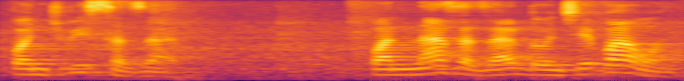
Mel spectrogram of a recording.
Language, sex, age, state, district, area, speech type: Goan Konkani, female, 60+, Goa, Bardez, urban, spontaneous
